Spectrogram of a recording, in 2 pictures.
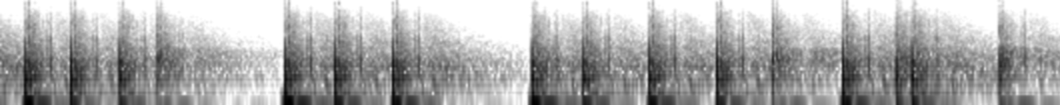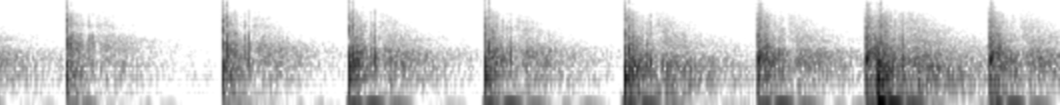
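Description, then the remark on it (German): A rapid series of sharp gunshots in a theatre play, some fired in quick bursts and others spaced out, each loud crack followed by a short reverberant tail. No one speaks. “Das Problem war also, dass die Schüsse, die wir hier gehört haben, die Tiere verschreckt hätten, ja?”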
